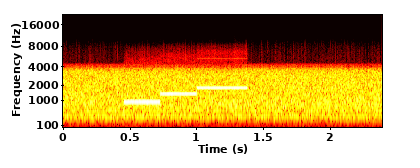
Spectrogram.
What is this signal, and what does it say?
Telephone call progress tone (North American plan), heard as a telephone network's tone, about 910, 1370, 1800 Hz, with phone line noise. Special information tone.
